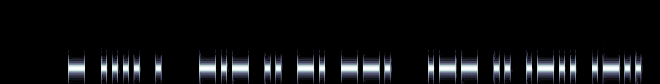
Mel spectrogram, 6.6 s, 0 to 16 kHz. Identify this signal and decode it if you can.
Morse code, heard as a keyed tone, about 22 wpm, 700 Hz. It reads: THE KING WILL
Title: Sentences from Top 1000 Words - Review Part 3 - 22wpm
